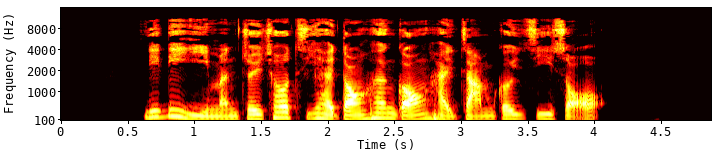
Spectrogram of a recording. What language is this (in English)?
Cantonese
